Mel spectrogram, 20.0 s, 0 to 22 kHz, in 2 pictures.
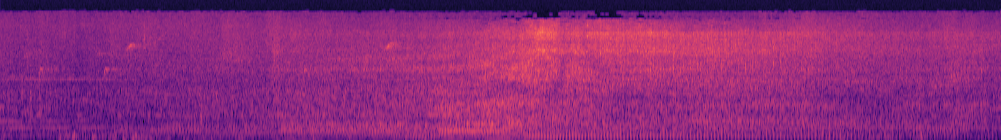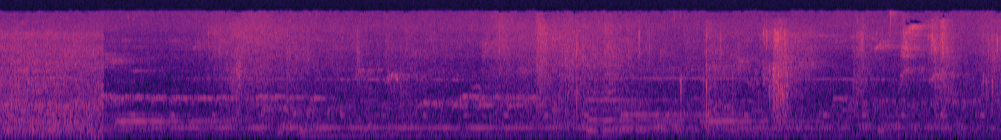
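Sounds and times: vehicle passing by: 0:00.0 - 0:11.1.

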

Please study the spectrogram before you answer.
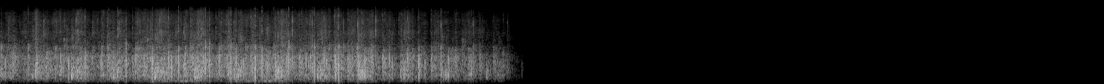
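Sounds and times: audience applauding: 0:00.0 - 0:05.3.

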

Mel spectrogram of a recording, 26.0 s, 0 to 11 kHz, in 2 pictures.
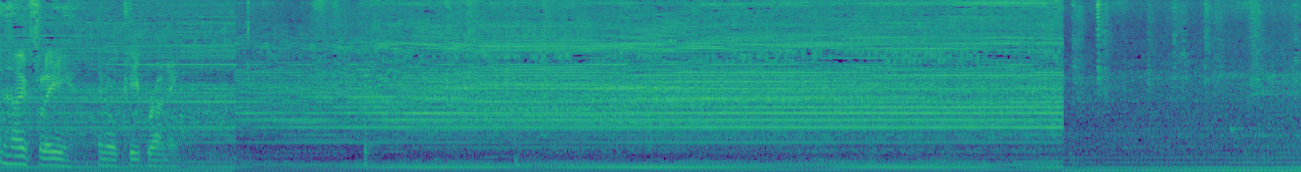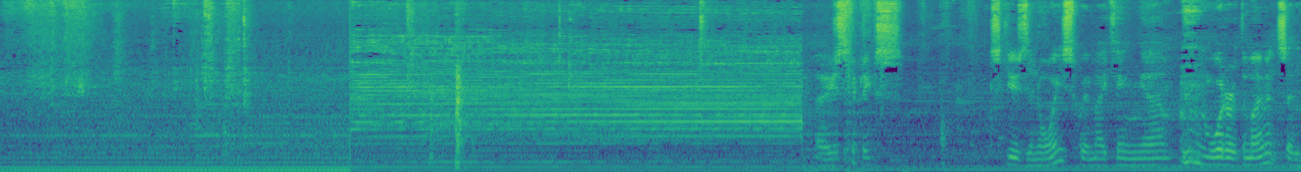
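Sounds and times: fridge compressor humming: 0:00.0 - 0:13.0.

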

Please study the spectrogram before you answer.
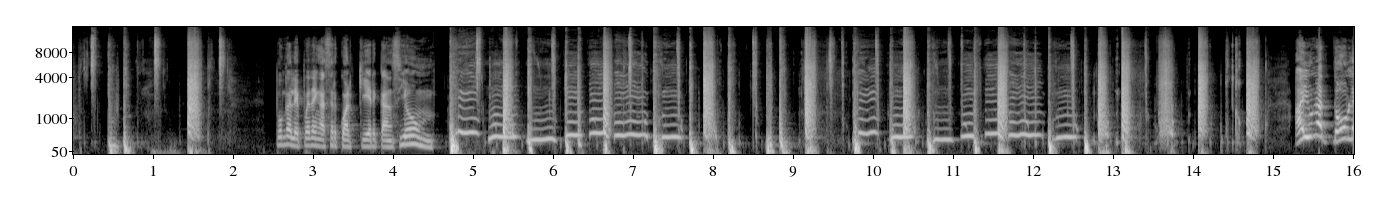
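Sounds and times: person beatboxing: 0:00.0 - 0:02.0, 0:04.7 - 0:15.0.

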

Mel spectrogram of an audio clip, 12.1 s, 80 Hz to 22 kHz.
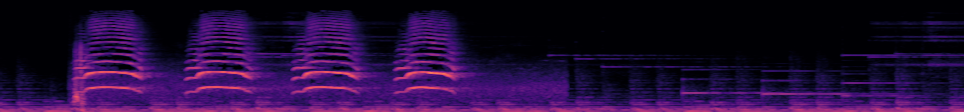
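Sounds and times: background music with low beat: 0:00.0 - 0:12.0
peacock nasal honks: 0:00.9 - 0:07.1.

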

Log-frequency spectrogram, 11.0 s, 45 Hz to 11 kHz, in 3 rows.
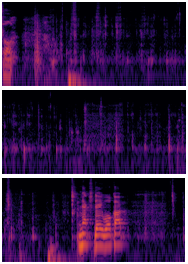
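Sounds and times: person chewing noodles: 0:00.5 - 0:08.9, 0:09.8 - 0:11.0
wet mouth clicks: 0:10.2 - 0:11.0.

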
